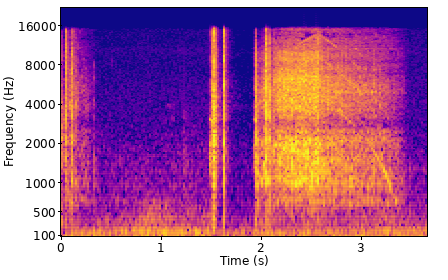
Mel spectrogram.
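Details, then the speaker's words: 2010 Toyota Sequoia starter removed, motor energized directly on bench: short clicks then bright whirring spin about 1.5 s winding down smoothly; starter motor works, solenoid is bad, whole starter replaced. "so it's a bad solenoid starter motor works"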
